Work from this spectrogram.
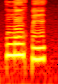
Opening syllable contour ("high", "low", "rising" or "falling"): high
